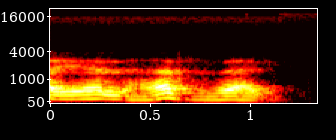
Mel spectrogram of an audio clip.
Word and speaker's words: يلهث ذلك: الثاء مع الذال، وذلك في يلهث ذلك، فتنطق يلهث ذلك بعدم نطق الثاء والاكتفاء بتشديد الذال، فتنطق هكذا يلهث ذلك.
